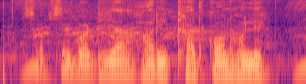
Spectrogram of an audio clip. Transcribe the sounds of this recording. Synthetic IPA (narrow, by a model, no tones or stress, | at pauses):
sʌbsejbʌɖʱijaɦʌɾikʰːad̪kɔnɦole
